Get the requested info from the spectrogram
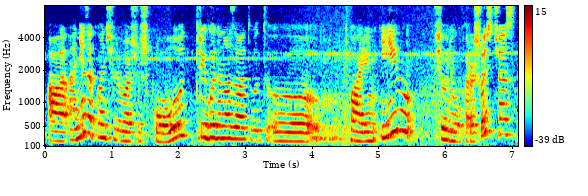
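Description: A woman's voice: medium pitch, lively intonation, moderate pace, far from the mic, a little hiss or hum. A woman guest in a casual interview, chatting with frequent laughs and hesitant fillers.

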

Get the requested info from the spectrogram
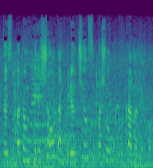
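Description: Brief: middle-aged woman, slightly high voice, hesitant, outdoors with a loud crowd. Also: lively intonation, fast talker. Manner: hesitant, lots of fillers. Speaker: new arrival, accountant. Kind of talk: casual interview chat. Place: outdoors at an airport baggage area.

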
